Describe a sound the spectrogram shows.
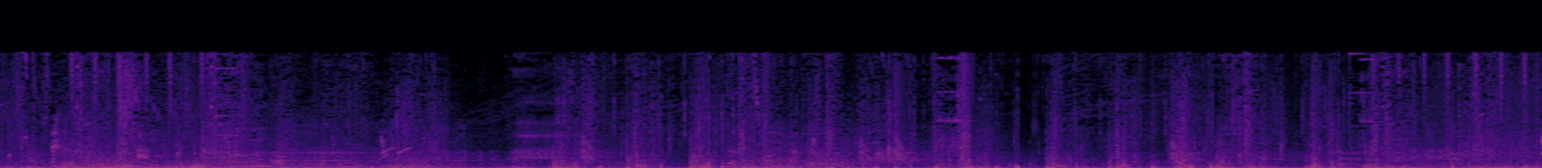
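Game explosions and impacts boom.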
